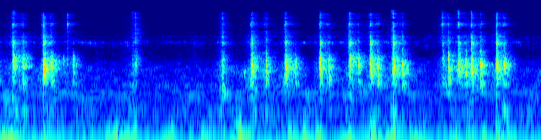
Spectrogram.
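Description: Fingers tap on a computer keyboard in quick, uneven bursts of crisp clicks, close and clear, with short pauses between runs of keystrokes.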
